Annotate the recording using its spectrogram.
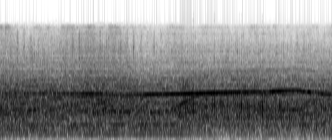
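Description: Street full of vehicles: a long, steady high-pitched squeal that creeps slightly upward in pitch, with shorter squeals sliding up and down around it, over a continuous bed of engine and street noise.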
